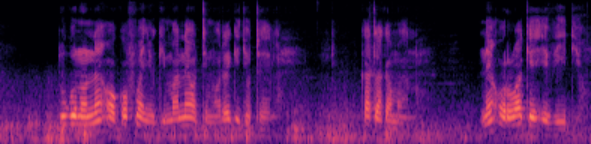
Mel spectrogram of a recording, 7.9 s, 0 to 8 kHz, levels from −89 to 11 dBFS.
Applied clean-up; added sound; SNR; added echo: none; Thunder; 14 dB; none.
